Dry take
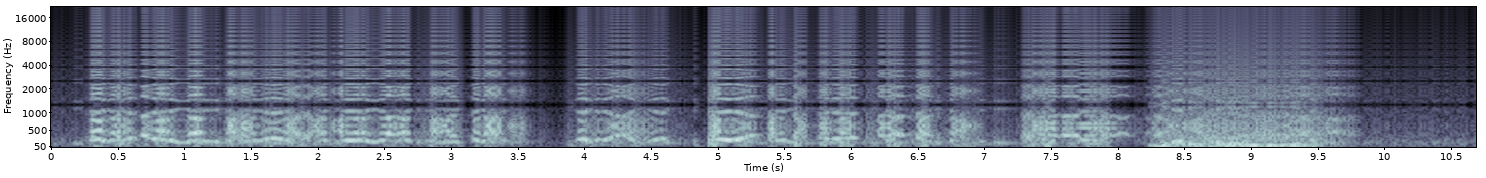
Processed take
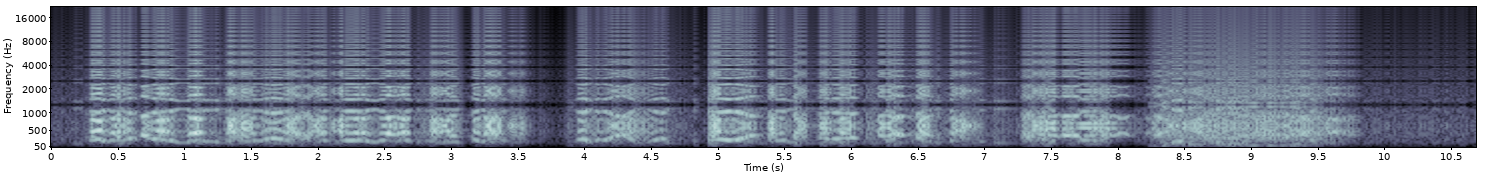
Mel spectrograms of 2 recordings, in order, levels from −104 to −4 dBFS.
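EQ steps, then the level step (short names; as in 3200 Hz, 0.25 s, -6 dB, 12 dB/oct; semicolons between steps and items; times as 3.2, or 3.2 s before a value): HPF 490 Hz 12 dB/oct; +4.0 dB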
